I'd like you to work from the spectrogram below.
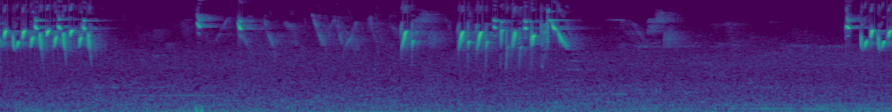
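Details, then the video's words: European goldfinch song used for teaching young goldfinches and canaries to sing: bursts of bright, tinkling, twittering notes high in pitch, separated by short pauses, with quiet background. "تغريد طائر الحسون حفاضة لتعليم طيور الحسون والكناري بدون أخطاء"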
